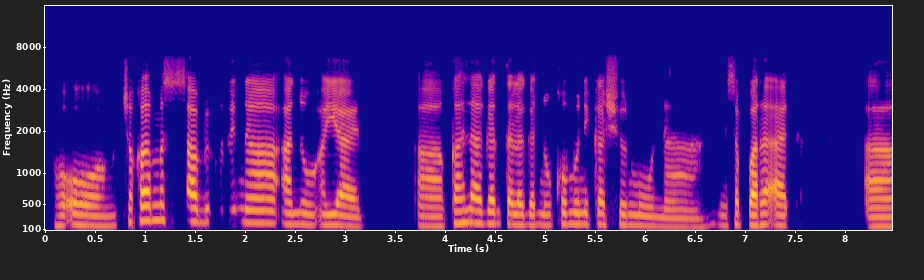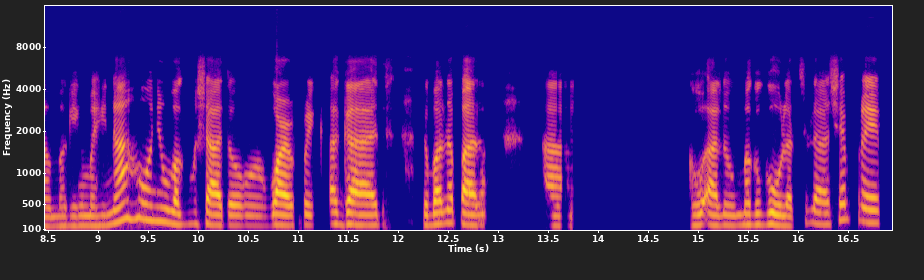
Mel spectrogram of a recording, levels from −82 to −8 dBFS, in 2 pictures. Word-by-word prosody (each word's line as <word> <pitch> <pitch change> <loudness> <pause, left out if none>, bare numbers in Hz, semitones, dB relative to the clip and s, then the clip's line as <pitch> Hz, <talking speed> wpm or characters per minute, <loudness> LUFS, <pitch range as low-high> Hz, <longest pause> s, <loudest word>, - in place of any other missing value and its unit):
Oo, 160 -2 -2 0.2
tsaka 215 +2 +1
masasabi 225 -3 -1
ko - - -48
rin 210 +1 -13
na 200 -1 +1
ano 175 -2 -2
ayan, 160 -4 0 0.5
ah, 150 -1 -2
kahalagahan 195 -1 0
talaga 170 -2 -2
nung 165 -1 -9
komunikasyon 180 -2 -5
muna 140 -4 -7 0.2
yung 155 - -13
sa - - -5
paraan, 170 -1 +2 0.8
ah, 145 0 0
maging 155 +1 -7
mahinahon 230 - +1
yung 215 -3 -1
'wag 180 -1 +2
masyadong 160 -3 +1
war 165 -2 +8
freak 170 -1 -3
agad 170 -2 +4 0.4
di 165 - -2
ba, 180 +2 +5
na 200 - +2
parang 170 -4 +5 0.7
ang 155 -1 -1 1.2
Gawa 165 +1 +2
nung 160 0 -5
magugulat 175 -2 +1
sila 190 -4 -2
siyempre, 230 0 +2
170 Hz, 130 wpm, -22 LUFS, 160-185 Hz, 1.2 s, war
